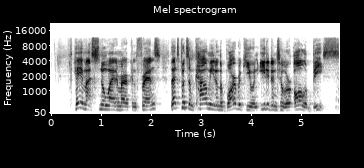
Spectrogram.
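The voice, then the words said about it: Bad fake American accent. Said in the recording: “your American accent is terrible ... I think I'm talking in an American accent, but it really sounds like I'm wearing a set of giant dentures.”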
